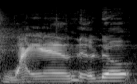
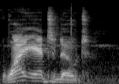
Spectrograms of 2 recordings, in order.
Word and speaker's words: Wyandotte: July 31st, 1863, Anderson's gang went to Wyandotte County, Kansas, or however you pronounce it. I probably did it wrong. – Yeah, it's Wyandotte. Yeah. Wyandotte.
